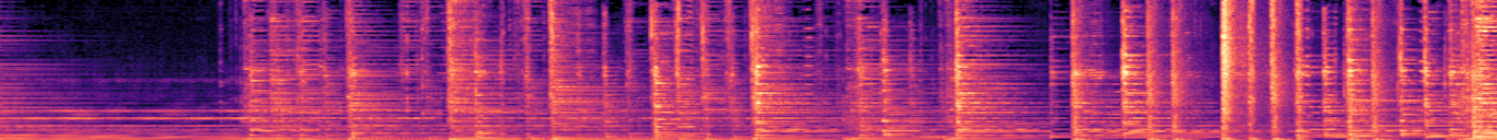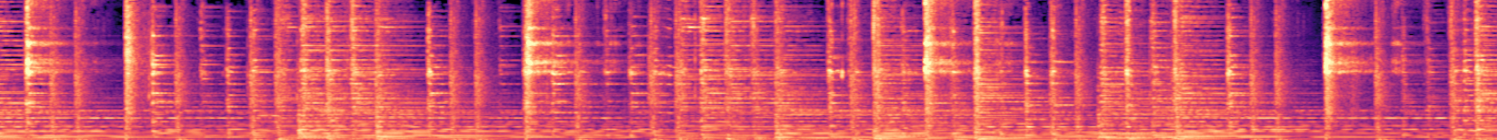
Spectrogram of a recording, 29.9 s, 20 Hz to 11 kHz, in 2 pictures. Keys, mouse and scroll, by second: 0.5 middle click, 0.6 scroll up 1, 1.1 2, 1.6 click, 1.9-2.4 scroll up 2, 2.4 alt+shift+click, 2.8 alt+middle click, 3.1 scroll down 2, 3.3 shift+middle click, 3.8 s, 4.6 scroll down 1, 4.9 ctrl+b, 6.9 click, 7.9 Tab, 8.1 click, 8.3 click, 8.5 ctrl+a, 9.0 Tab, 10.1 ctrl+b, 13.2 Tab, 13.3 drag, 13.5 scroll down 2, 13.7 middle click, 14.0 scroll up 1, 14.1 click, 14.6 shift+middle click, 14.8 scroll up 1, 15.0-16.1 middle drag, 16.1 2, 16.4 click, 16.9 alt+click, 17.2 alt+middle click, 17.7 shift+middle click, 17.9 scroll up 2, 18.3 s, 19.6 Tab, 19.9-20.5 scroll down 3, 20.6 shift+middle click, 20.8 click, 21.0 click, 21.1 ctrl+a, 21.6 middle drag, 21.9 scroll up 1, 22.0 Tab, 22.3 shift+middle click, 22.5 scroll up 2, 22.9 3, 23.3 click, 24.0 alt+middle click, 24.4 shift+middle click, 24.6 scroll up 2, 25.0 shift+middle click, 25.6 e, 27.4 click, 28.0 alt+shift+click, 28.8 e, 29.1 alt+s.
